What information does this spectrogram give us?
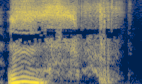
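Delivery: "Zf" as a long buzzed z fading into f; spell pronunciation. A narrator's reading. Two Flower offers his guess, "Zf" as a drawn-out buzz. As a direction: draw out "Zf" with no vowel. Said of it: "it should be pronounced".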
